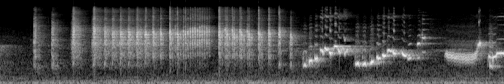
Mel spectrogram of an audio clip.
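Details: White-rumped shama training song: loud harsh rattling clicks, then varied warbled whistles rising and falling, ending in a short buzzy phrase.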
